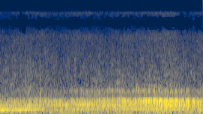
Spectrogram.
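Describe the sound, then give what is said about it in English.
A motorboat engine roars at full throttle as the boat is opened up to get away, a loud, steady droning hum that swells slightly toward the end, with no voices. “Open her up and get away, Scotty. Give her all she's got.”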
